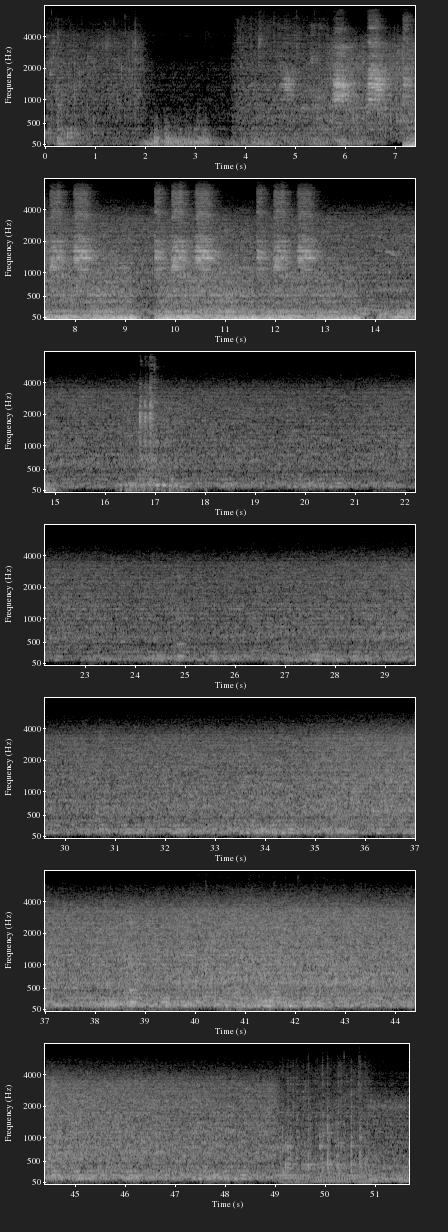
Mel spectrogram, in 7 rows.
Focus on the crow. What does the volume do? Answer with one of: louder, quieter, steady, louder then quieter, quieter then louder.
quieter.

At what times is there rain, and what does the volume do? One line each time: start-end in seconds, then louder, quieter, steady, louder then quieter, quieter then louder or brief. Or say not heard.
0.0-51.6 louder.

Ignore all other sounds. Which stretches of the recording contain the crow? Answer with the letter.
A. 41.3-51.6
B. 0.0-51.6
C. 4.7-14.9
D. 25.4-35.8
C.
